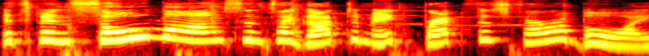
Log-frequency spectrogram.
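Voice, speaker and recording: A woman uses a put-on character voice, squeaky and at an extremely high pitch. She keeps a moderate pace. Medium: read story. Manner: motherly, fussing.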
